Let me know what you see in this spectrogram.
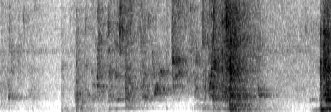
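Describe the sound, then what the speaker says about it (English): Water sloshing and splashing in a tub as a small agitator plunger works through clothes during hand-washing of laundry, with irregular wet swishes and a louder splash at the end, close and moderately quiet. "Anna is using the little agitator plunger thing to go through on these clothes"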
